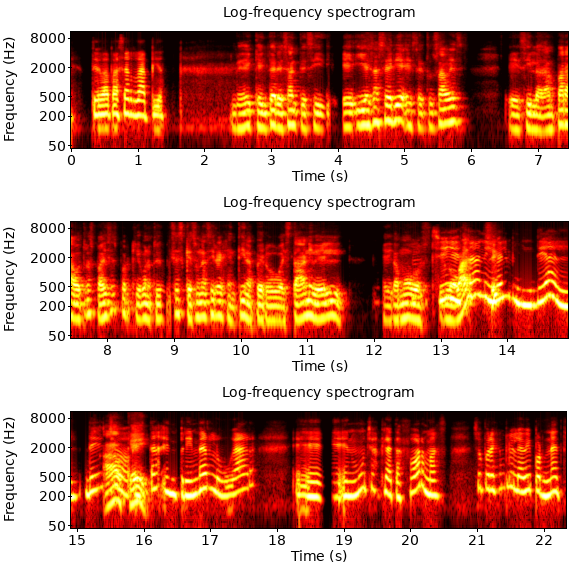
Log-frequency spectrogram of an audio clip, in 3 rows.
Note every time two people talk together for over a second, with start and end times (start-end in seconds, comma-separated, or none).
12.6-13.9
